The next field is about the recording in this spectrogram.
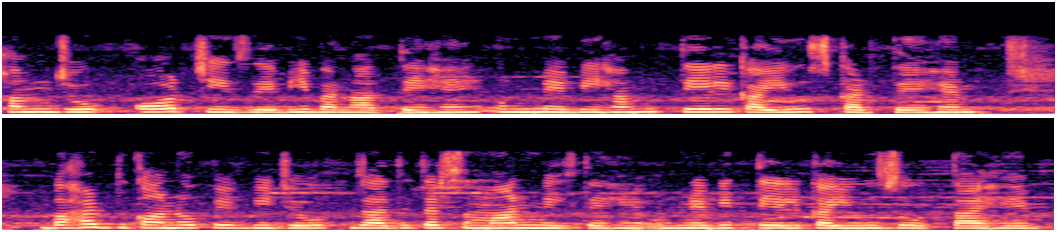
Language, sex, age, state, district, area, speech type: Urdu, female, 18-30, Delhi, Central Delhi, urban, spontaneous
